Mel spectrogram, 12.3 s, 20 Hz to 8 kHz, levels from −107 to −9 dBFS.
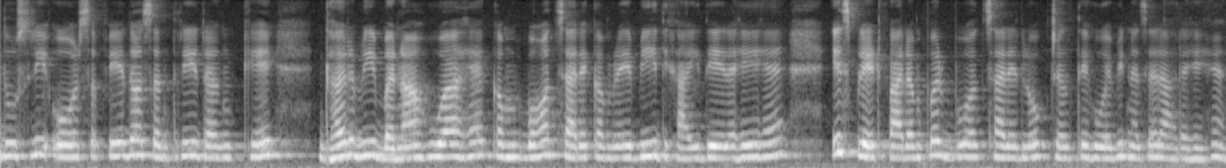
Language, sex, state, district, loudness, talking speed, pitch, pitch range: Hindi, female, Bihar, East Champaran, -21 LUFS, 165 wpm, 220 Hz, 210-235 Hz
